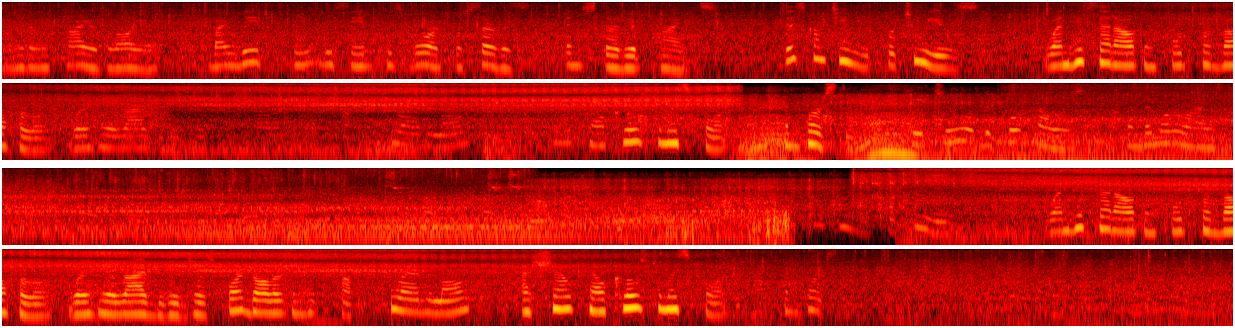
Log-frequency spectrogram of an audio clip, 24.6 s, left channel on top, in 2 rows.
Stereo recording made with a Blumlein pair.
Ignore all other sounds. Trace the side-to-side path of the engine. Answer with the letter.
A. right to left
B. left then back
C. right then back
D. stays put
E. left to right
A.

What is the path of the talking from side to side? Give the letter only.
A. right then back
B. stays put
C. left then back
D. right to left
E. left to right
A.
